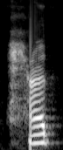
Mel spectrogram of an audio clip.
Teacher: এখানে তার উপরে খারা জবর পেয়েছি এক আলিফ পরিমাণ টানিয়া পড়ব হাকে অবশ্যই স্পষ্টভাবে দুই নাম্বার মাখরাজ হতে হলকের মধ্যখানে হতে উচ্চারণ করব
